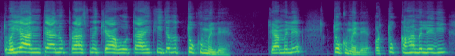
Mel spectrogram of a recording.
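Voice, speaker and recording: Her voice sits high and moves fairly quickly as she teaches an online Hindi class. This patient teacher checks in often and lovingly refers to her students as child.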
